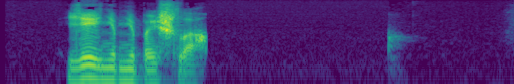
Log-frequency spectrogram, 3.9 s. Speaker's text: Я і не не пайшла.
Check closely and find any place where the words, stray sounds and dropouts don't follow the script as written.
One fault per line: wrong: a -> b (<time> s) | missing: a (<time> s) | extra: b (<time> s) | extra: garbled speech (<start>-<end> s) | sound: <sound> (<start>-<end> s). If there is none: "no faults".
no faults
